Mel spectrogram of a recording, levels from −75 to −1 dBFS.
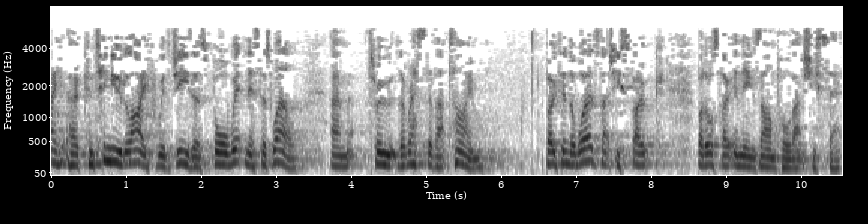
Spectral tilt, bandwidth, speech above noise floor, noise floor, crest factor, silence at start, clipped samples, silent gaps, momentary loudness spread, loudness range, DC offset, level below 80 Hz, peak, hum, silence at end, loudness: -10.5 dB/octave; 5.8 kHz; 20 dB; -38 dBFS; 16 dB; 0 s; under 0.1%; none; 10 LU; 3 LU; under 0.1%; -50 dBFS; -2 dBFS; none; 0 s; -19 LUFS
